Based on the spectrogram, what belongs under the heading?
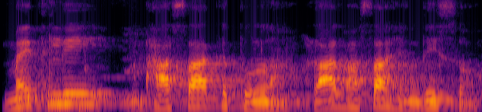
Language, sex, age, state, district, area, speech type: Maithili, male, 30-45, Bihar, Madhubani, rural, spontaneous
